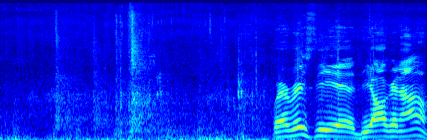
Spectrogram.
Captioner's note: metal clanging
